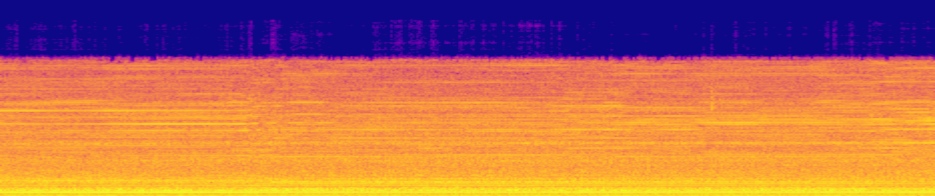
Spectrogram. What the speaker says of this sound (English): the heat gun is probably the best way to go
